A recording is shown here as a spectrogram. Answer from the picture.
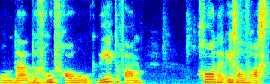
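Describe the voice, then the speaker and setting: A woman's voice is somewhat breathy and has ordinary pitch variation. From Belgian Limburg. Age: 50s. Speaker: doula and breastfeeding consultant. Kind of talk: interview storytelling. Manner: lively, fluent storytelling.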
